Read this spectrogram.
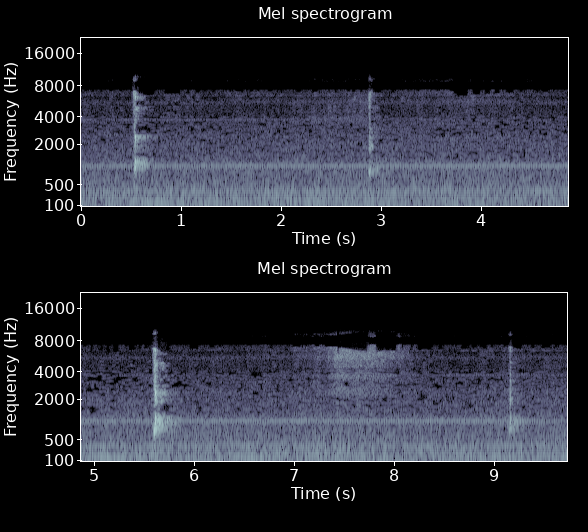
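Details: Person with hiccups, recorded on a Flip Video camcorder: four sharp, brief hiccup sounds at irregular intervals of about three seconds against a quiet room hum; repeated hiccups.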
